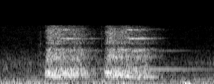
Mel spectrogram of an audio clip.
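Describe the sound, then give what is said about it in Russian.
Electric bell at a mine cable car station signalling that the car is ready to depart: two sustained, buzzing rings separated by a brief break, loud over a low background hum. “Этот звонок означает, что канатка, доставляющая людей к одной из шахт и обратно, готова к отправлению.”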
